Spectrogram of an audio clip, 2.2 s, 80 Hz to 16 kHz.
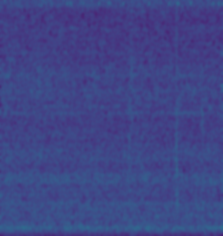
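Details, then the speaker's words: Power Mac G4 Mirror Drive Door "windtunnel", dual 1 GHz, 256 MB DDR, 80 GB HD: constant loud airy roar with a steady hum underneath, no rattle or grind; machine getting hot; loud cooling fan noise. "But uh you can definitely hear it's making quite the noise."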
